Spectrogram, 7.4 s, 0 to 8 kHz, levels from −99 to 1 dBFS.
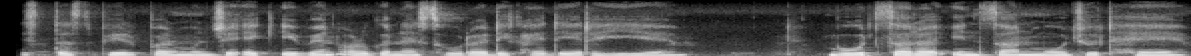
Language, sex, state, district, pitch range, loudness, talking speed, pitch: Hindi, female, Arunachal Pradesh, Lower Dibang Valley, 200-220 Hz, -15 LUFS, 145 wpm, 210 Hz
